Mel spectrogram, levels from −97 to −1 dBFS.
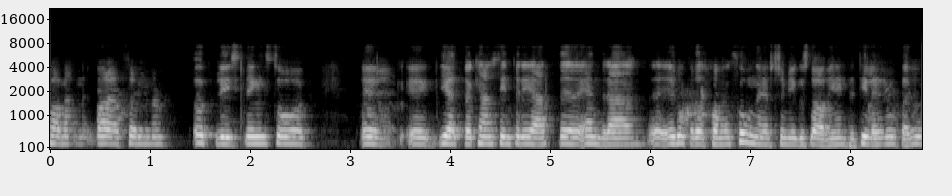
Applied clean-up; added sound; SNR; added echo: neural mask model DeepFilterNet 3.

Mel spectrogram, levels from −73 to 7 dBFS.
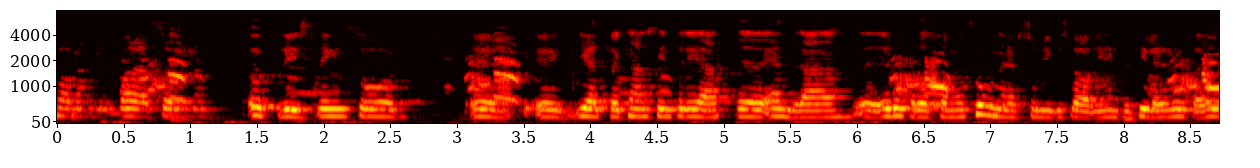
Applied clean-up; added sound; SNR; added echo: classical method WPE with log-MMSE.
